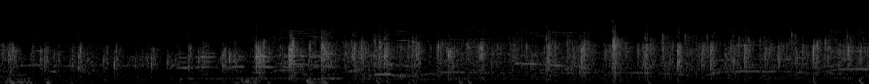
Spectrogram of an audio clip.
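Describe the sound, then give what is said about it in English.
A church audience stands and claps hands to the Lord in a dense, sustained burst of applause, with scattered voices and cheers mixed in throughout. “Stand up and clap your hands to the Lord right now.”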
